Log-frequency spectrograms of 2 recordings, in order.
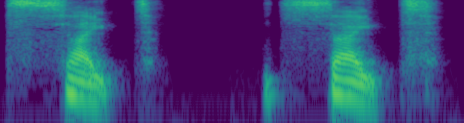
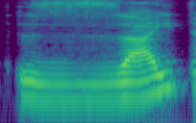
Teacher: Tiene que haber un ts, una T y una S. Sight, sight. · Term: africado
